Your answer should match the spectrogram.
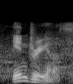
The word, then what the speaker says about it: Inderhus: Inderhus.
